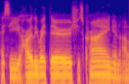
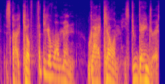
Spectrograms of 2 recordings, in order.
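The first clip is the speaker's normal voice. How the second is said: higher, urgent thug voice; Penguin voice; 6 semitones higher than usual. Retold or imitated. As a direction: voice a panicked mob boss.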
